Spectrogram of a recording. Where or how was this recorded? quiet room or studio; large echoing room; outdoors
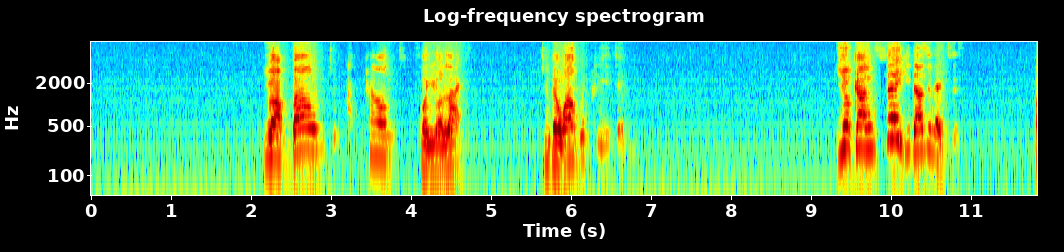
large echoing room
